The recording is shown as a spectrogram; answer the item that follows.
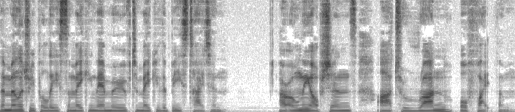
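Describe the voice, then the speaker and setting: A man uses a put-on character voice that sounds strained, with a fairly low pitch. He keeps a moderate pace and fairly even intonation. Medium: read story. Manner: serious, strained.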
